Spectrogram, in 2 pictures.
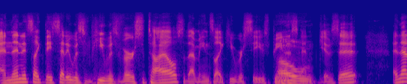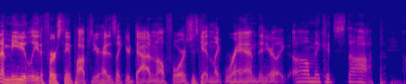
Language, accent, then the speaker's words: English; Canada; Is this America? I'm Canadian. You know, we don't roll like that.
